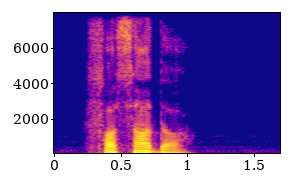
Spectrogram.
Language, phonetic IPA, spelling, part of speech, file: Polish, [faˈsada], fasada, noun, Pl-fasada.ogg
